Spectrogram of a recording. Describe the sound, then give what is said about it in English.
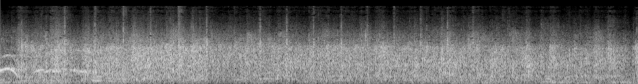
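An audience bursts into applause to welcome a guest speaker who has just been introduced on stage at a museum talk. Loud, dense clapping continues steadily throughout and tapers slightly at the end. “Thank you very much for the warm welcome.”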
